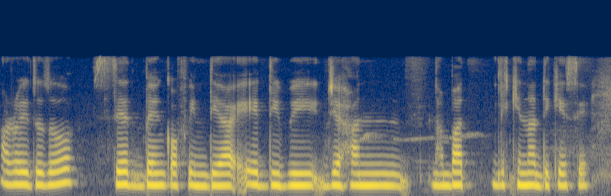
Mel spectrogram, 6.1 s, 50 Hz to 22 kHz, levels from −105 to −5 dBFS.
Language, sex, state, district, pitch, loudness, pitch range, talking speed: Nagamese, female, Nagaland, Dimapur, 210 Hz, -15 LUFS, 205-220 Hz, 125 wpm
